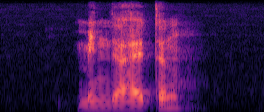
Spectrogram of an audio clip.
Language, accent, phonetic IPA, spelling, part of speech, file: German, Austria, [ˈmɪndɐhaɪ̯tn̩], Minderheiten, noun, De-at-Minderheiten.ogg
- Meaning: plural of Minderheit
